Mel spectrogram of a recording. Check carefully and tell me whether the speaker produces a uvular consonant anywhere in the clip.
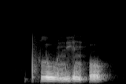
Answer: no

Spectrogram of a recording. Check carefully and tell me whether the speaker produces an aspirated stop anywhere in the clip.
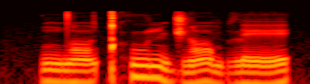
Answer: yes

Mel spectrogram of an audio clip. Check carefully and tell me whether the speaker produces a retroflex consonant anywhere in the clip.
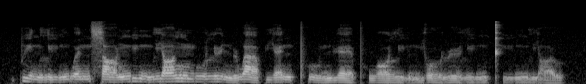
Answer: yes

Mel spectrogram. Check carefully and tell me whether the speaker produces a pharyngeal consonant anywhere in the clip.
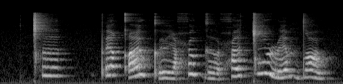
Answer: yes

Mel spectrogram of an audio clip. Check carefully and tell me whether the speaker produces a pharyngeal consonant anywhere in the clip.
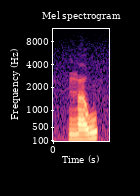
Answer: no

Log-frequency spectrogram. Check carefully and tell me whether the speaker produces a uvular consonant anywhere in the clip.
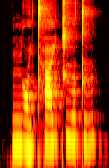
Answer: no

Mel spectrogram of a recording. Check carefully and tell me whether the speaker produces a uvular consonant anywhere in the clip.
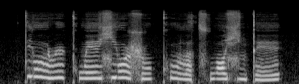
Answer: no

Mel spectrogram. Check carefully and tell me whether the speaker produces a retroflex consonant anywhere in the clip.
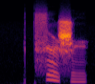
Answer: yes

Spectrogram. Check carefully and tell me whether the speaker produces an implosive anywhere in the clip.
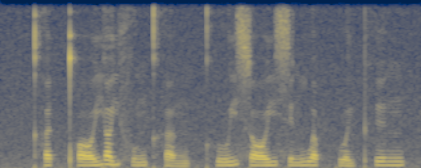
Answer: no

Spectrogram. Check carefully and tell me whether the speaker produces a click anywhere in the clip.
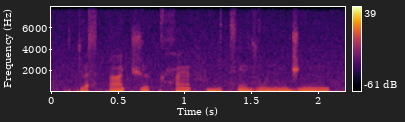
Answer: no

